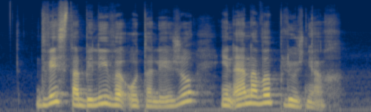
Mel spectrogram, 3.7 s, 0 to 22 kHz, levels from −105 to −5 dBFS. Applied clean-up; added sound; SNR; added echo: none; none; none; none.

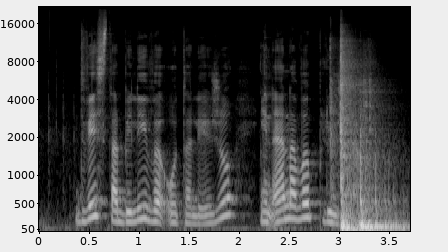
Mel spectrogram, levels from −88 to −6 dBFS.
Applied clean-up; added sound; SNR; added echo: none; Slam; -2 dB; none.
